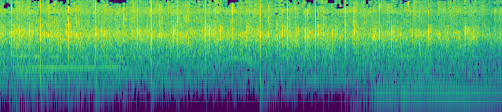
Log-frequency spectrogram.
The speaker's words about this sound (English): Let's just give the Lord a clap offering again. Thank Him. Thank you, Lord. Thank you, Lord.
